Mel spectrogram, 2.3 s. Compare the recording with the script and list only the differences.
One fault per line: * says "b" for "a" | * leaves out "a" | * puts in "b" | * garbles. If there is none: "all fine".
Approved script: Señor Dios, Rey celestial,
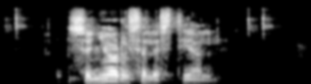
* leaves out "Dios Rey"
